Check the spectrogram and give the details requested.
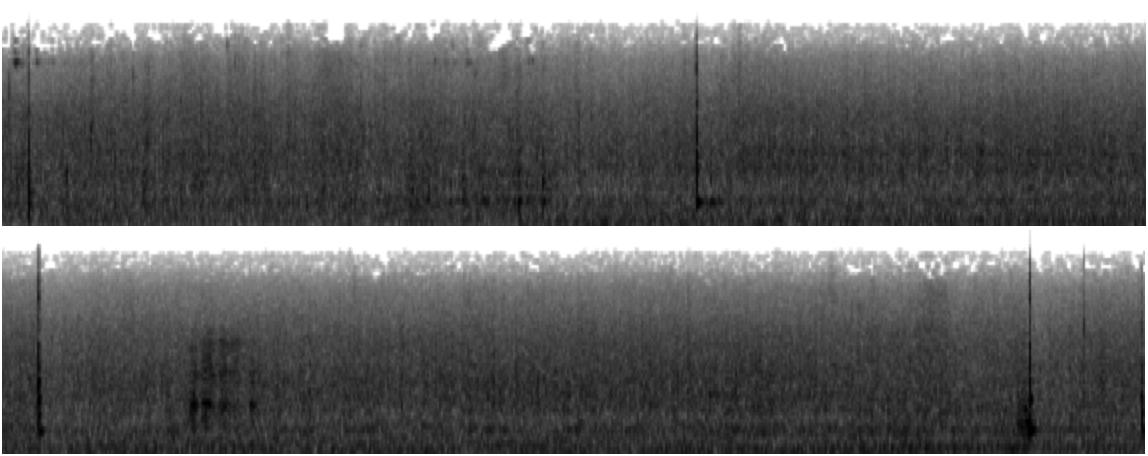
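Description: Steady rain falling, with a few sharp clicks spread through it.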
